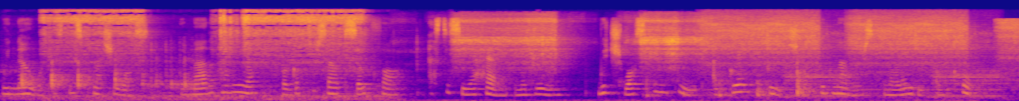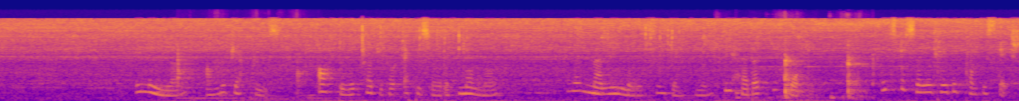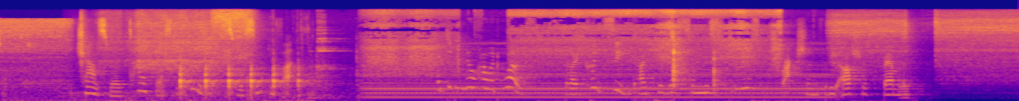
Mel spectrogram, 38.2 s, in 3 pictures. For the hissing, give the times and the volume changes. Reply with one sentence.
You can hear the hissing from 0.0 to 38.1 s, at a steady volume.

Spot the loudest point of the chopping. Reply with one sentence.
The volume of the chopping peaks at 28 seconds.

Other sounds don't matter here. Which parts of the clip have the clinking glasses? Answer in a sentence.
You can hear the clinking glasses from 29.2 to 30.1 s.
